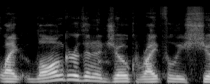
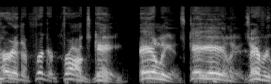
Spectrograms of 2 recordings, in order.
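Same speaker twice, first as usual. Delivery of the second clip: raspy, rough, high-pitched ranting; 6 semitones higher than usual. Riffing on a show intro that sounds like an old broadcast, doing an Alex Jones impression. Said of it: "Not my best Alex Jones".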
